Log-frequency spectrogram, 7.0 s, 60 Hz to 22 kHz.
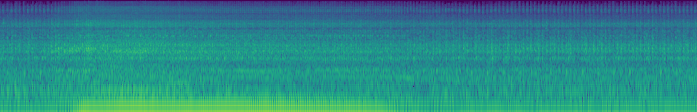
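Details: VW Golf 1.6 TDI diesel, 90,000 km, idling: a steady, fairly even clatter about four beats a second over a low drone; idle rattle, dual-mass flywheel suspected but not confirmed.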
